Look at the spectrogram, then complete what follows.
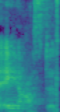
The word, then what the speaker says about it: Aosta: Yes, the Aosta Sweater.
